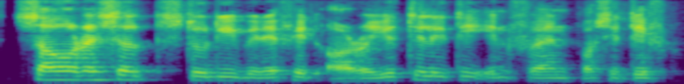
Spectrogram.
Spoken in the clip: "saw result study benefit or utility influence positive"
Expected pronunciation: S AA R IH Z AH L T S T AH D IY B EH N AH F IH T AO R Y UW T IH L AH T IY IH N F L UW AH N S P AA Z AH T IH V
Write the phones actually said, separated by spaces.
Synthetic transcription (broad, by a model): S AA R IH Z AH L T S T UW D IY B EH N AH F IH T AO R Y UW T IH L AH T IY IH N F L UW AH N P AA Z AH T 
